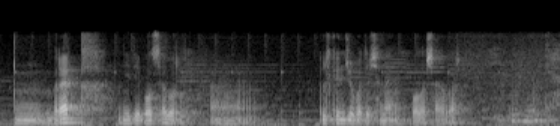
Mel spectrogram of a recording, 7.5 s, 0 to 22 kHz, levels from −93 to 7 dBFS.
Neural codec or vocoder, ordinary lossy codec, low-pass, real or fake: none; Opus, 24 kbps; 7.2 kHz; real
